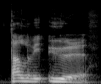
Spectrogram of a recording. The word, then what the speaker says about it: Talviyö: Talviyö, like we say in Finland.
